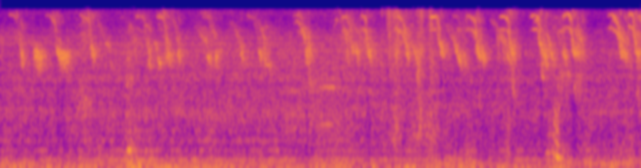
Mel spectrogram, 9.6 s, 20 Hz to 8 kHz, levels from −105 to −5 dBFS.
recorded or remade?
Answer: recorded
